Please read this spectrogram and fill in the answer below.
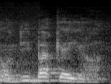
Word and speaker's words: Baqueira: Normalement, Baqueira c'est Vaqueira, mais on prononce le V, se prononce en B, on dit Baqueira. Voilà. Mais on devrait écrire notre station de Vaqueira, mais on prononce Baqueira.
